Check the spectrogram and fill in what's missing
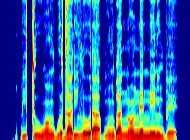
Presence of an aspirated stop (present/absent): absent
